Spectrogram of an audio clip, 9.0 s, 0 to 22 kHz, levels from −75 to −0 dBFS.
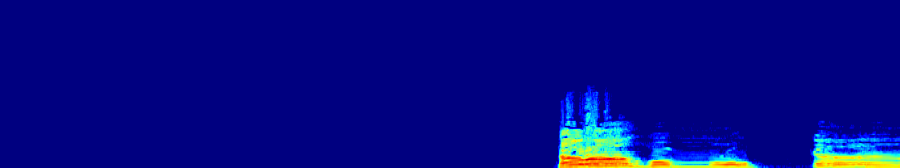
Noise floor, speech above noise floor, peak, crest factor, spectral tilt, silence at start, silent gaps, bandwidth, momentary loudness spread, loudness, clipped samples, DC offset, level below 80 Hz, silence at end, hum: under -90 dBFS; over 78 dB; 0 dBFS; 18 dB; -3.5 dB/octave; 5.6 s; none; 9.6 kHz; 18 LU; -14 LUFS; under 0.1%; under 0.1%; -72 dBFS; 0 s; none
